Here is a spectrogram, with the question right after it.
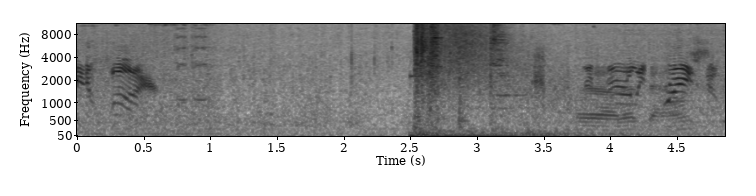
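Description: A T110 E5 tank's main cannon fires in a video game, landing as one sudden loud blast that rolls into a long rumbling decay, with a voice talking both before and after the shot.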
